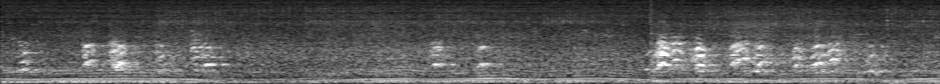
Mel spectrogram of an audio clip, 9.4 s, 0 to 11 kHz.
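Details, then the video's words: Outdoor dogs, four of them left out all day by neighbors, barking in rapid clusters of short yaps with gaps, partly masked by a continuous low humming drone. "4 Dogs Barking Allday"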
